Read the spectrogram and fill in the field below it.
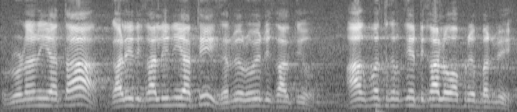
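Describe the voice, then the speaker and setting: A man's voice: high-pitched, brisk, sharp tone, long reverb tail, a little hiss or hum. A man leading a spiritual gathering through guided meditation and release exercises, with commanding, repetitive instructions. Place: large hall at a religious gathering.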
